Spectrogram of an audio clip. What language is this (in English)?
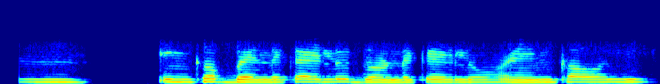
Telugu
